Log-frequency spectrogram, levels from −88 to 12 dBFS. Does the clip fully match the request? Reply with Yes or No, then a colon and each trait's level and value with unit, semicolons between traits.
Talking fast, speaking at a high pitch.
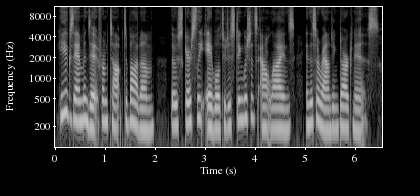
No: average, 165 wpm; high, 210 Hz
